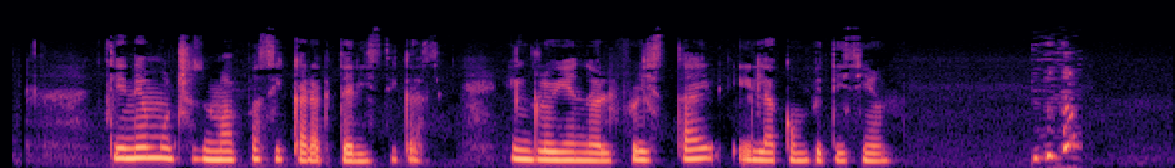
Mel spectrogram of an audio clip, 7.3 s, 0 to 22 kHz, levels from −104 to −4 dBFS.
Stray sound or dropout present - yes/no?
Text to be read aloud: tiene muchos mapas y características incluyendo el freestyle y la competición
yes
